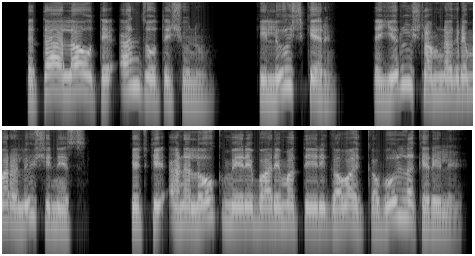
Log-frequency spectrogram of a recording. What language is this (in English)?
Bhadrawahi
